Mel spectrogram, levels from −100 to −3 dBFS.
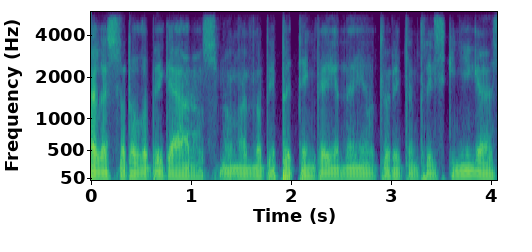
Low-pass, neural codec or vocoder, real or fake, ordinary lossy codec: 5.4 kHz; codec, 44.1 kHz, 2.6 kbps, SNAC; fake; Opus, 32 kbps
